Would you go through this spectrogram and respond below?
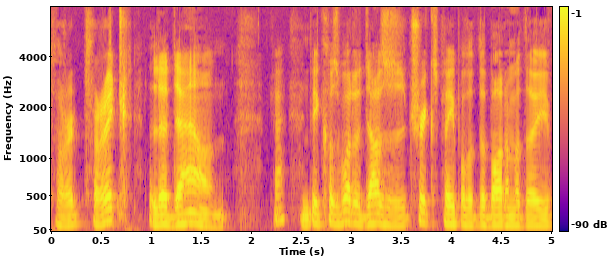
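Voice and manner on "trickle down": put-on French accent. Joking about the expression trickle down, french accent. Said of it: "Just put an extra space inside there and speak it with a French accent".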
